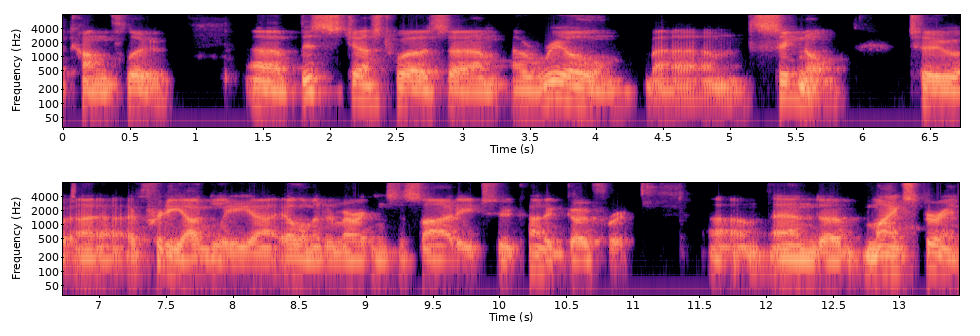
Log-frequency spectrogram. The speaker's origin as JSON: {"language": "English", "country": "Australia", "also_born_or_lived": "New York", "moved": "yes", "said": "I'm Australian"}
